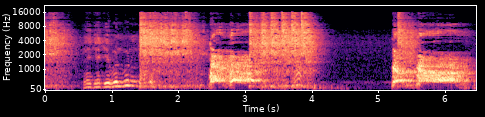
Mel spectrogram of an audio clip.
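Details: A household dog named Bull barking at a thief: a person talks first, then come long, rough, noisy barks in quick succession, a pause, and another burst of barking.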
